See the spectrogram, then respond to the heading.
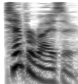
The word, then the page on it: temporizer: British English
